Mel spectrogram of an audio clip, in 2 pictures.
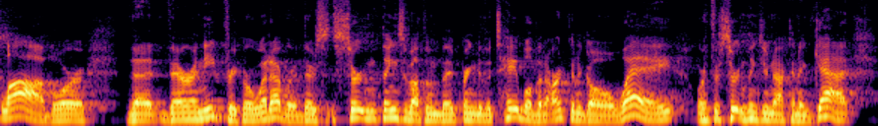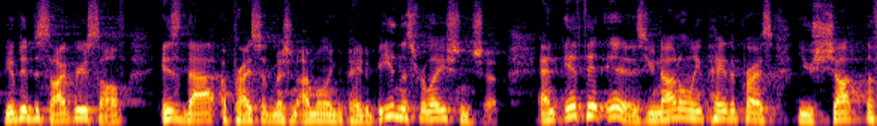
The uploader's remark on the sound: In this unique (juicy!) episode live from Mindvalley's A-Fest Ibiza stage.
